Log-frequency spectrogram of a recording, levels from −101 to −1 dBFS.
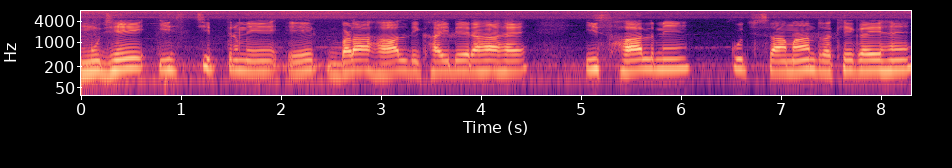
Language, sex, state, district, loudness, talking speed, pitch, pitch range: Hindi, male, Madhya Pradesh, Katni, -19 LUFS, 135 wpm, 155 Hz, 145-165 Hz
